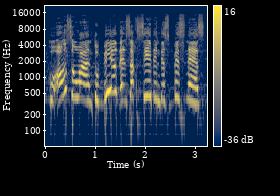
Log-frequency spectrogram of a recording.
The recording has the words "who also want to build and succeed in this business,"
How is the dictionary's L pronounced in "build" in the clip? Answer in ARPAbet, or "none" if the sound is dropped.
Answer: L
